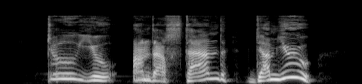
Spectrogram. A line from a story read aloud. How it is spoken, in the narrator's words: shouted a voice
